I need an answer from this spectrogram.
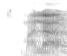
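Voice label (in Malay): "malar", Malay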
